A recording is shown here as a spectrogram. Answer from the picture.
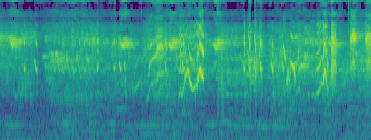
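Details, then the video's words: Budgerigar chatter that starts soft and grows busier, with looping up-and-down warbled notes and quick bright chirps crowded together toward the end. "parrot sounds and chirping sounds"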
